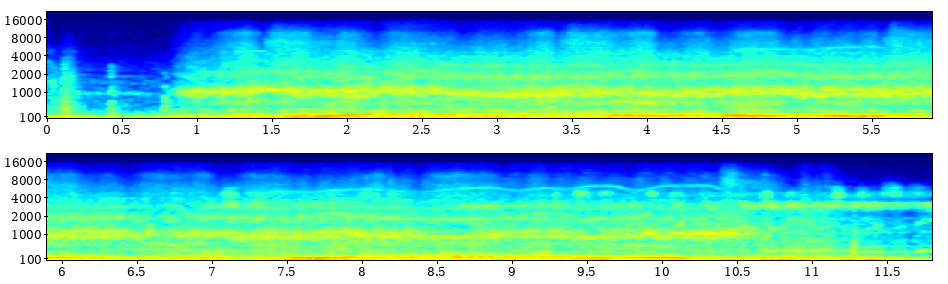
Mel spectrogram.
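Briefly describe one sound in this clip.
A car engine revs hard as tyres spin and screech in place.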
